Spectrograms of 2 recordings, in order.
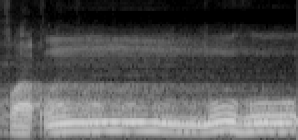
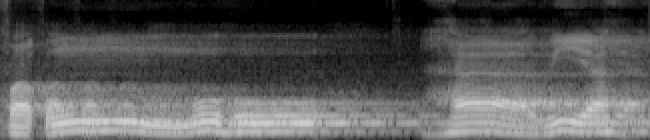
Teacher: فَأُمُّهُ هَاوِيَةٌ، فا زبر فا، حمزہ میم پیش میم پیش مو، ہا الٹا پیش ہو، فَأُمُّهُ، میم مشدد میں ہم غنہ کریں گے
